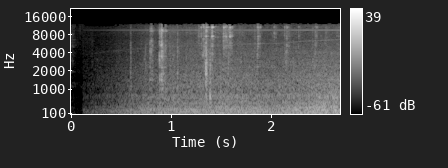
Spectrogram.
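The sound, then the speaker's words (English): A Los Angeles coroner's car drives on winding roads. Its engine swells from near silence into a low, steady rumbling hum that holds to the end. “Winding roads are not unfamiliar to the woman behind the wheel of this Los Angeles coroner's vehicle.”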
